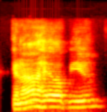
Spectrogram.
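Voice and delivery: a wary guard's question; security guard asking. A narrator's reading. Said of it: "he asks".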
